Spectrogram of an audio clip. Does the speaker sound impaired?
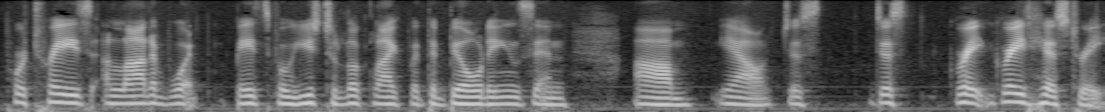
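No.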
